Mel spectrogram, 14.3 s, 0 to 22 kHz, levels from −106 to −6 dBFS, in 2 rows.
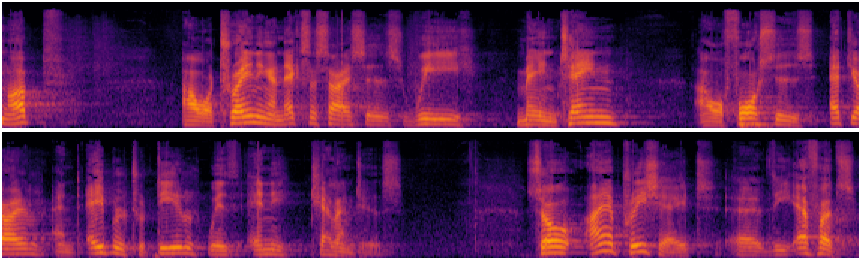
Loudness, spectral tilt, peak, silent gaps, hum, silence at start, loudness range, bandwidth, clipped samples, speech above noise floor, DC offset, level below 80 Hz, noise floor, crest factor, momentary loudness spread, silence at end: -37 LUFS; -3.5 dB/octave; -16 dBFS; none; none; 0 s; 5 LU; 16.5 kHz; under 0.1%; 41 dB; under 0.1%; -78 dBFS; -78 dBFS; 22 dB; 15 LU; 0.05 s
